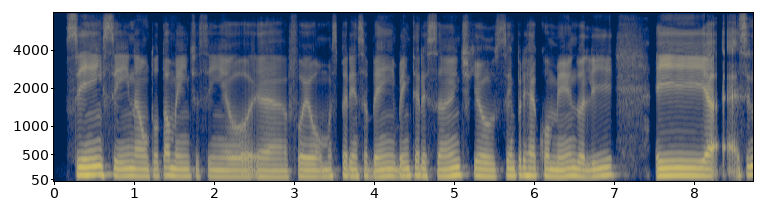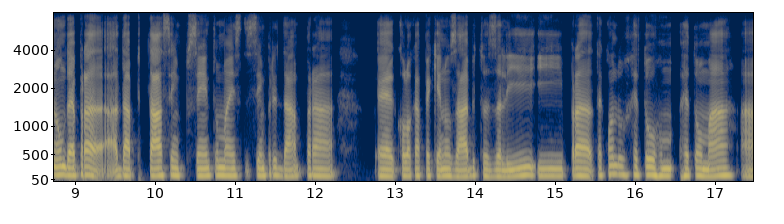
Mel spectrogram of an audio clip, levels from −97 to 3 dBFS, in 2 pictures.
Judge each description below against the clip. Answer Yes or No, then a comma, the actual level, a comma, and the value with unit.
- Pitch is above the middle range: No, low, 125 Hz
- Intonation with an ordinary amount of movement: No, narrow, 1.9 semitones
